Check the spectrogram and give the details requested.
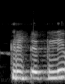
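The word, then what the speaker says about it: critically: है ये साइलेंट है क्रिटिकली बोला जा रहा है यहां पर देखिए आधा क बोला जा रहा है अगर पूरा क होता तब ए का ए का ए साउंड देता ए का साउंड होता लेकिन यहां पर आधा का है इसलिए ए का साउंड नहीं दे रहा बिकॉज यहां पर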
